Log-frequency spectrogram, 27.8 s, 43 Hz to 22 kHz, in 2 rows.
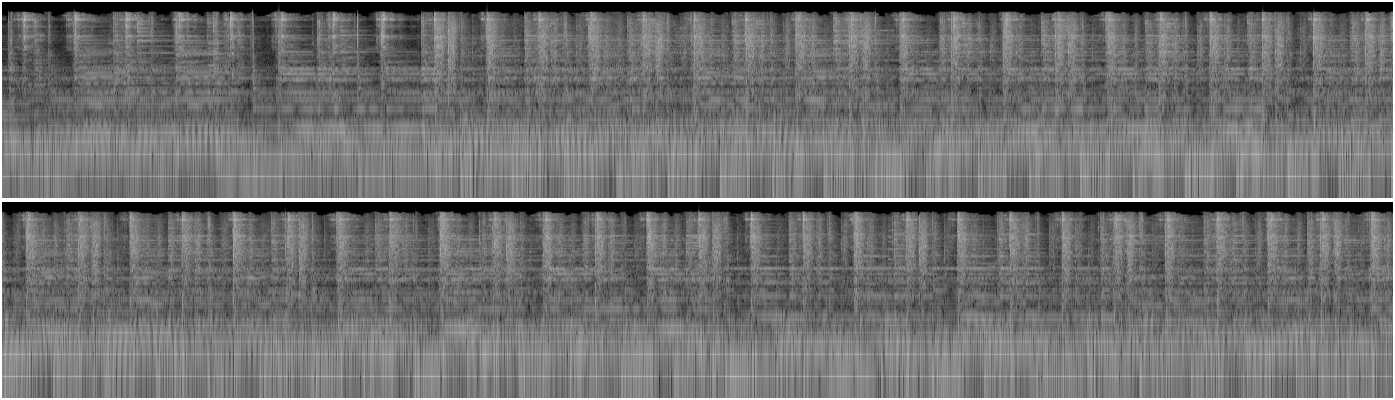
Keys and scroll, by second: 8.9 Return, 19.6 ctrl+z.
